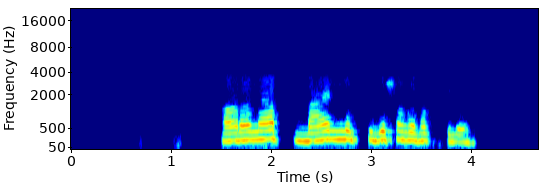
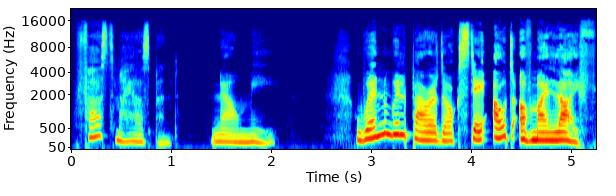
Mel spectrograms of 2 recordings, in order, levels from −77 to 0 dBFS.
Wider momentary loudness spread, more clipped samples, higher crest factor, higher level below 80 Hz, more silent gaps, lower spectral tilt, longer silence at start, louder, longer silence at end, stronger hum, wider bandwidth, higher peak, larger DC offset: second, 10 LU vs 16 LU; neither; about the same, 16 dB vs 18 dB; second, -68 dBFS vs -58 dBFS; neither; first, -12 dB/octave vs -5.5 dB/octave; first, 1.5 s vs 0.1 s; second, -29 LUFS vs -16 LUFS; first, 0.65 s vs 0 s; neither; second, 3.7 kHz vs 16 kHz; second, -14 dBFS vs 0 dBFS; neither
